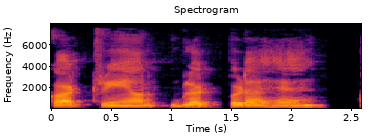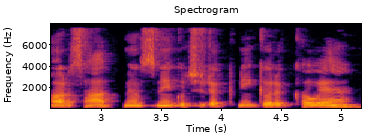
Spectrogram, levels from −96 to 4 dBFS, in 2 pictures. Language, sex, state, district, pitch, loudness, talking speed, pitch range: Hindi, male, Uttar Pradesh, Muzaffarnagar, 130 Hz, -17 LUFS, 160 wpm, 125-140 Hz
